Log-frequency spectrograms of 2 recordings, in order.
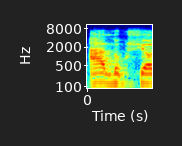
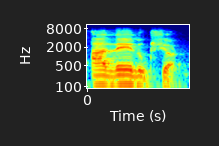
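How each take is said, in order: First: It is said with no extra vowel inserted. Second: It is said with an extra e vowel inserted. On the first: "en vez de aducción" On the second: "decimos adeducción"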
